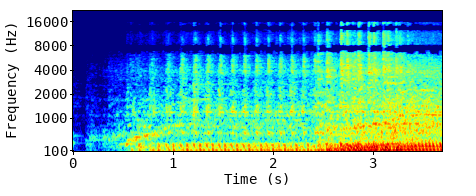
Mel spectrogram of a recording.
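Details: Champion 4250 W open-frame inverter generator, no load: quick crank catches cleanly, revs climb smoothly and settle to a steady even hum; healthy start.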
